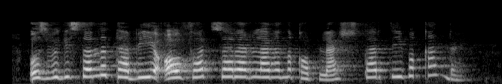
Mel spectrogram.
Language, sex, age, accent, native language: Uzbek, female, 18-24, Andijon, Uzbek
